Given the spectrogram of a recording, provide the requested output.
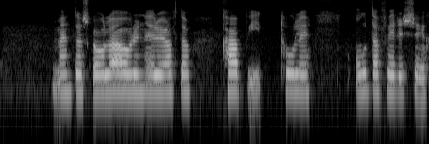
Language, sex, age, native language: Icelandic, male, 12, Polish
